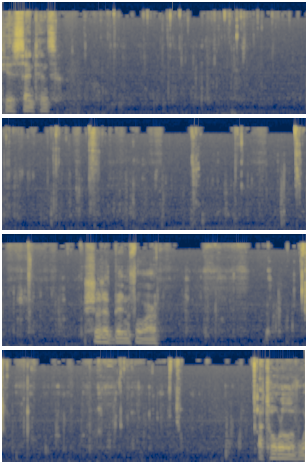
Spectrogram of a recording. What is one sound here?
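A man chews food with crunchy, wet mouth sounds close to a microphone.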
